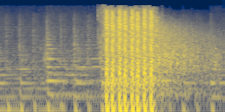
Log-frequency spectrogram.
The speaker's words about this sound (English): Five shots blasted through the passenger window.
